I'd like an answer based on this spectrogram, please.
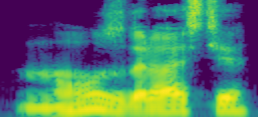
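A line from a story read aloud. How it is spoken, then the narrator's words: Sighed. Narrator (Russian): вздохнул Степа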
